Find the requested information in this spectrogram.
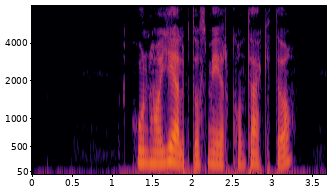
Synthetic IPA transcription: hʊnɦaɾjɛlpt̪ɔsmeːɾkʰɔnt̪ʰakt̪əɾ

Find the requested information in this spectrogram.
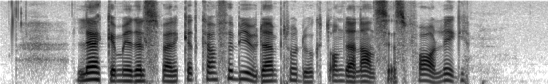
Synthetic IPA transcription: lɛːkəmeːd̪əlsvæɾkət̪kʰanfœɾbjʉ̟ːd̪aɛnpʰɾʊd̪ɵkt̪ɔ̰md̪ɛnansḛːsfɑːɭɪɡ

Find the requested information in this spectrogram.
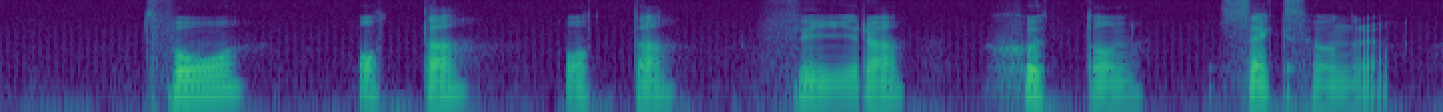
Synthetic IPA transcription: t̪ʰv̥oː | ɔt̪ːa | ɔt̪ːa | fyːɾʔa | ɧɵt̪ːɔn | sɛkshɵnd̪ɾa̰

